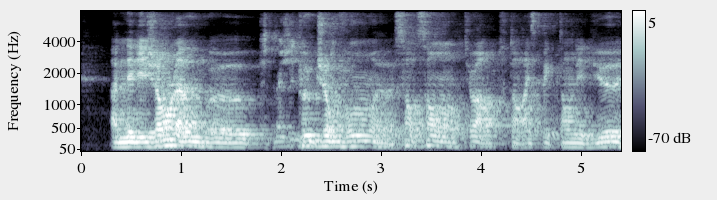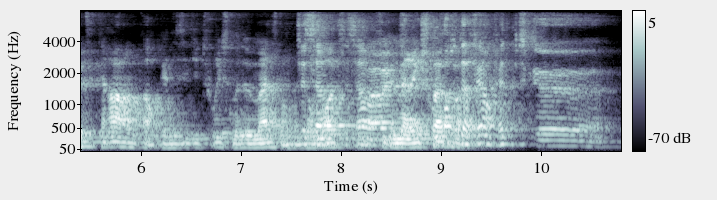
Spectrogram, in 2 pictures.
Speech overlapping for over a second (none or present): present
